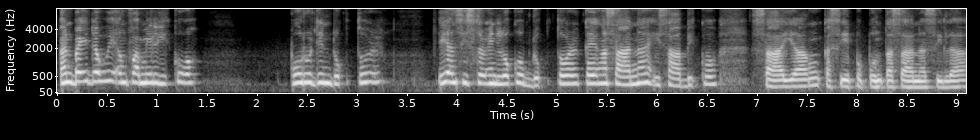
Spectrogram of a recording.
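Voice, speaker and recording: With a Visayan accent, a woman speaks at a high pitch and moderate pace with very wide pitch swings on a very clean recording with a silent background. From Visayas, Philippines. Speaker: vlogger. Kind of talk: angry rant. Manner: loud, combative.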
